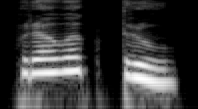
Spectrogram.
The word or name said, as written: ಪೂರ್ವಗತ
